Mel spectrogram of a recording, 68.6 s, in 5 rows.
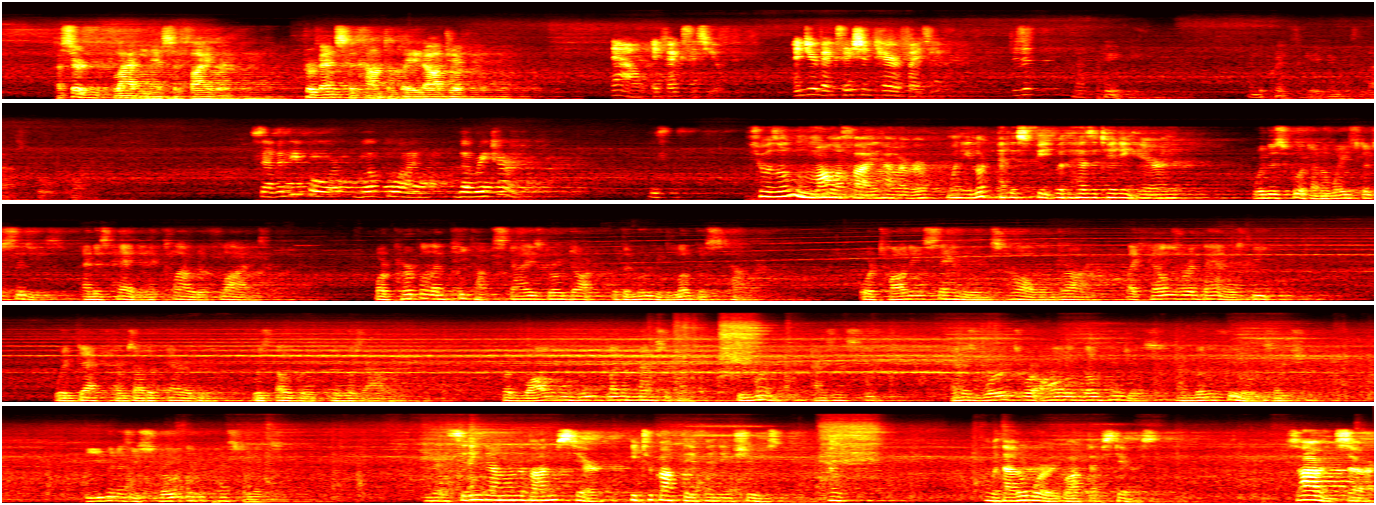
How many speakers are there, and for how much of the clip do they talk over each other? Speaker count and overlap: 6, no overlap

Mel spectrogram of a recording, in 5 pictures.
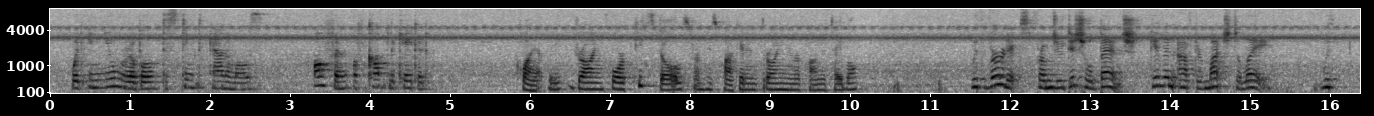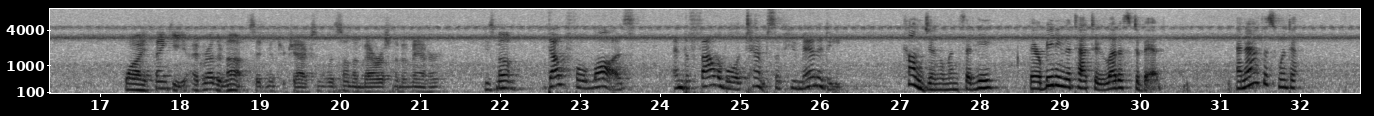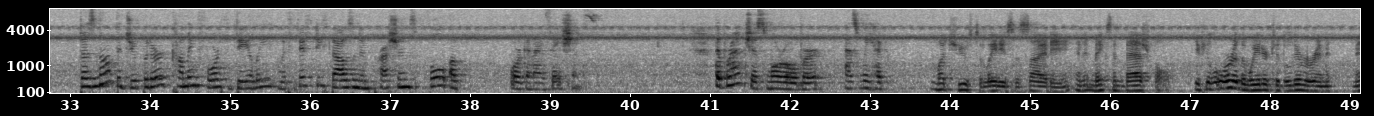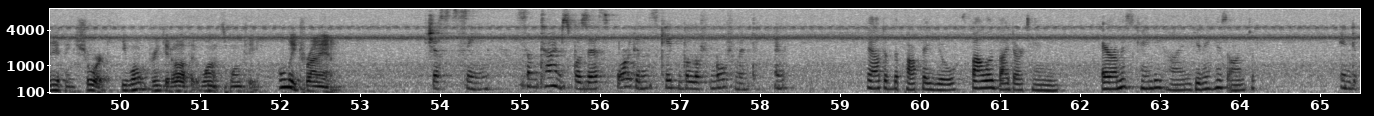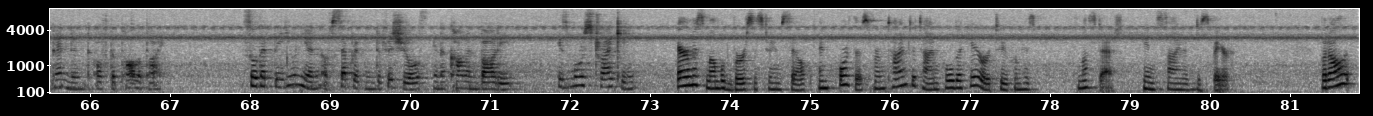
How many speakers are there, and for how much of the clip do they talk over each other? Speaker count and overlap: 4, no overlap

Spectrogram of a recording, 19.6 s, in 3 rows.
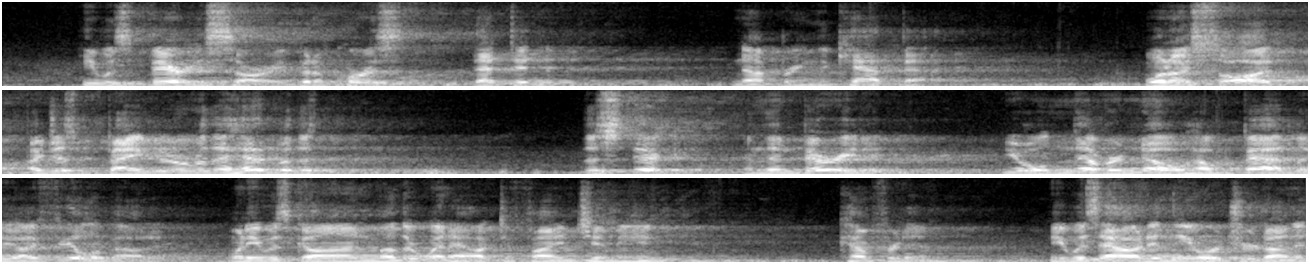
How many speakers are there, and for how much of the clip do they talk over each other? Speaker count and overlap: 1, no overlap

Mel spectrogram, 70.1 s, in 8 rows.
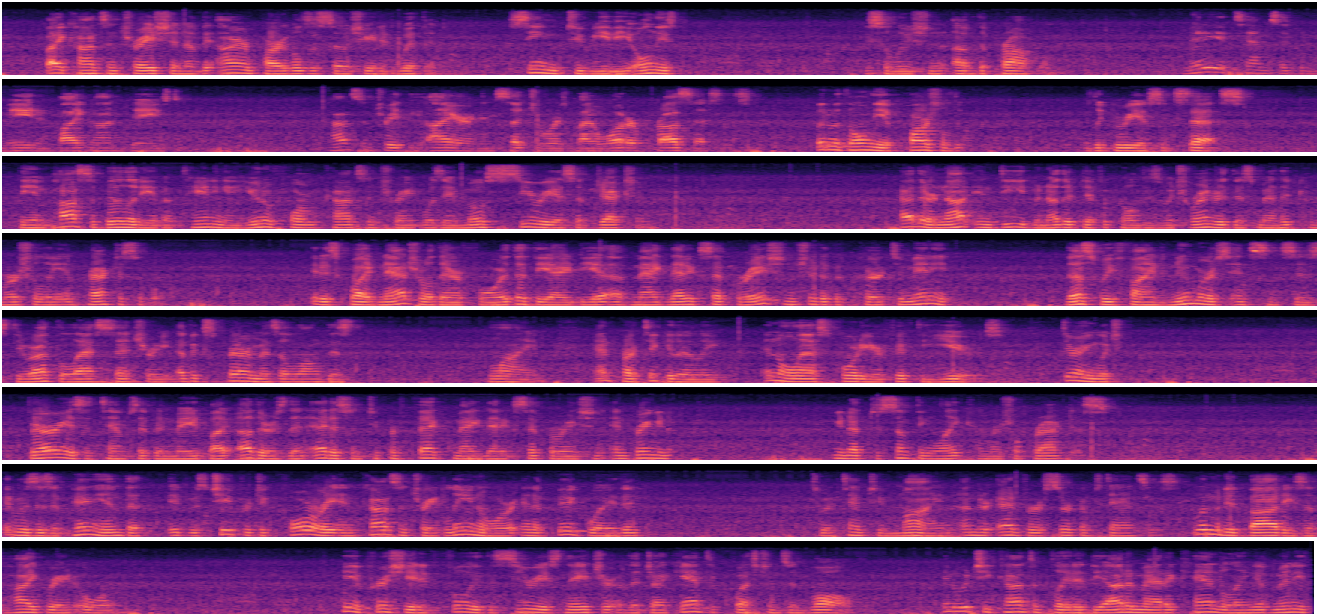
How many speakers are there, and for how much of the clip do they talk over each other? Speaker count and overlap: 1, no overlap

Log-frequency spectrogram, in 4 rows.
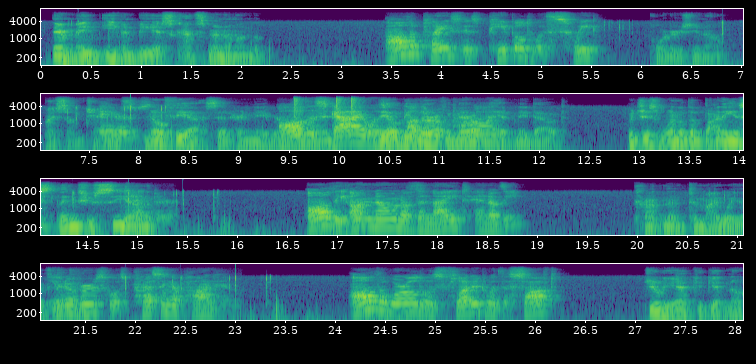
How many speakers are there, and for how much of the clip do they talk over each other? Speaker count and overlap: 2, about 12%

